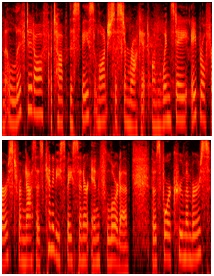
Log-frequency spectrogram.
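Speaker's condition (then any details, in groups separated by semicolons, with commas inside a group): No condition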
